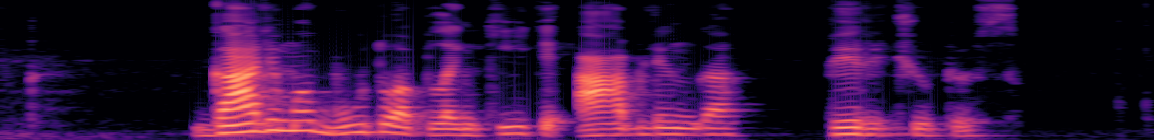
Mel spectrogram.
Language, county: Lithuanian, Panevėžys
